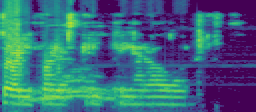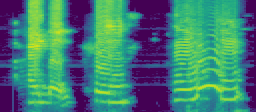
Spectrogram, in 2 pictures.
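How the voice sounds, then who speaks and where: Excitable woman playing a video game. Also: mid-range voice, slight background noise, low-quality recording. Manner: playful, excitable, sudden yelps and silly sing-song bits. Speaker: gameplay video maker. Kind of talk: casual gameplay commentary.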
